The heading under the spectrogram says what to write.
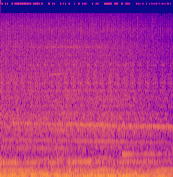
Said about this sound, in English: Buddy and Amy got into the car and drove off.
